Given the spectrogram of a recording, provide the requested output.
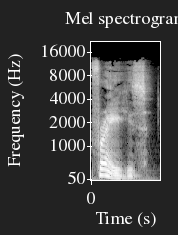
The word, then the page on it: phrase: British English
